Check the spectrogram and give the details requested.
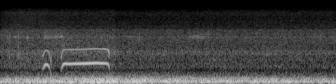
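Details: Burrowing Owl sitting on the ground in grassland gives its call, a soft two-note, cuckoo-like hoot: a short rising coo then a longer even cooo, over a steady low rumble.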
